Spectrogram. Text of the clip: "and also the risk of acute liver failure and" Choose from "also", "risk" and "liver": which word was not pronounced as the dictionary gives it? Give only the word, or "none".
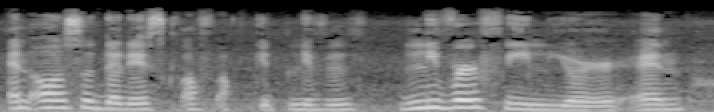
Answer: none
